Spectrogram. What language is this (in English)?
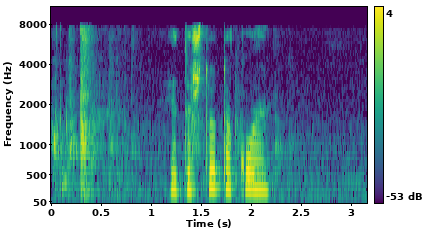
Russian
